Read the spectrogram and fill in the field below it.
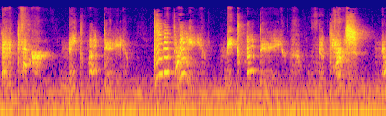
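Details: A talking budgie, male parakeet kept at home, rattles off imitated quotes and garbled phrases in rapid, raspy, voice-like chatter with warbling rises and little clicks, almost without pause.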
